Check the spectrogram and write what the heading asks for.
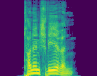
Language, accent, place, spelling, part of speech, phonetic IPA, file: German, Germany, Berlin, tonnenschweren, adjective, [ˈtɔnənˌʃveːʁən], De-tonnenschweren.ogg
- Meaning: inflection of tonnenschwer: 1. strong genitive masculine/neuter singular 2. weak/mixed genitive/dative all-gender singular 3. strong/weak/mixed accusative masculine singular 4. strong dative plural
